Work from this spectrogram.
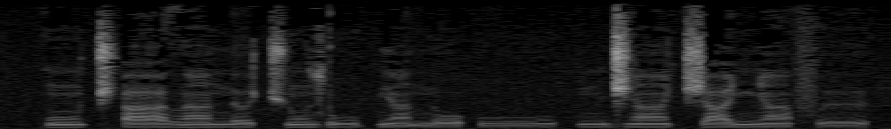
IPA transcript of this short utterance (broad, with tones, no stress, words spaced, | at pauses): kũ˨˩t͡ʃʼa˨˩˦ ðã˧nə˨˩˦t͡ʃũ˧z ɾu˨˩pʲã˨˩ no˧ʔu˨˩˦ | nd͡ʒã˨˩t͡ʃa˨˩˦ɲã˨˩fɘ˨˩˦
